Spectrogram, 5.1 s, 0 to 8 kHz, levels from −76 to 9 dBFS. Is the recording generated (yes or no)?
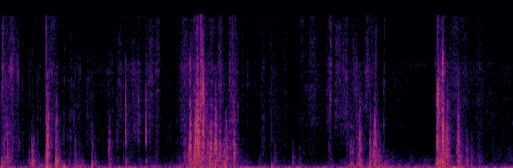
yes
